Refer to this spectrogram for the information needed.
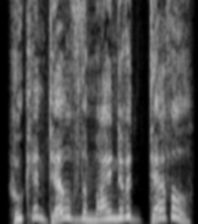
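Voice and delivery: high-pitched, fearful recounting; horrified young nobleman. A narrator's reading. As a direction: relive the horror in a high voice. Nobleman's high voice, replying to Conan.

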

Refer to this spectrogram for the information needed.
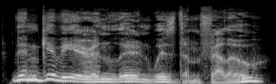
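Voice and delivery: coarse, boastful tavern braggart; drunken bragging rogue. A narrator's reading. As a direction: gloat like a drunk kidnapper. Kothian lectures the stranger.

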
